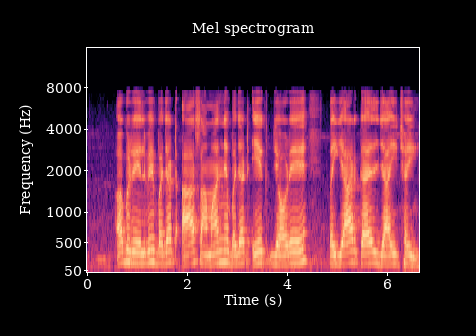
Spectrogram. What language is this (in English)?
Magahi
